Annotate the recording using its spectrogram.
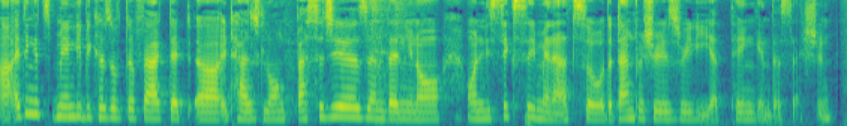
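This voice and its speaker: Speech moves at a fairly quick pace with hardly any pauses and ordinary pitch variation. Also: woman, medium pitch for a woman. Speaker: YouTuber sharing exam tips. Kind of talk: tutorial vlog. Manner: fast; casual with many fillers.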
